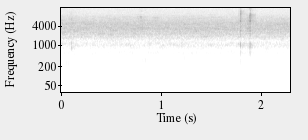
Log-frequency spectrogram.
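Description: Near silence with a steady low hum, broken by two faint, quick clicks near the end from computer input at the desk.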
